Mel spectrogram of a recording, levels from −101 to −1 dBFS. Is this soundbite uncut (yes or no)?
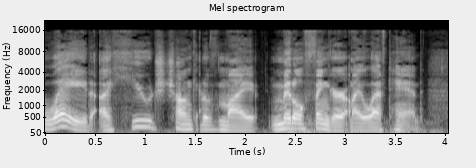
no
